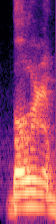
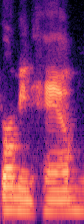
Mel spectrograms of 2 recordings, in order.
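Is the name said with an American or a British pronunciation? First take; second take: British; American. First: It is said with a British pronunciation. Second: It is said with an American pronunciation. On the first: The speaker calls it right. "I would like to pronounce it the correct way" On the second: The speaker calls it wrong. "Americans we we tend to say Birmingham"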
